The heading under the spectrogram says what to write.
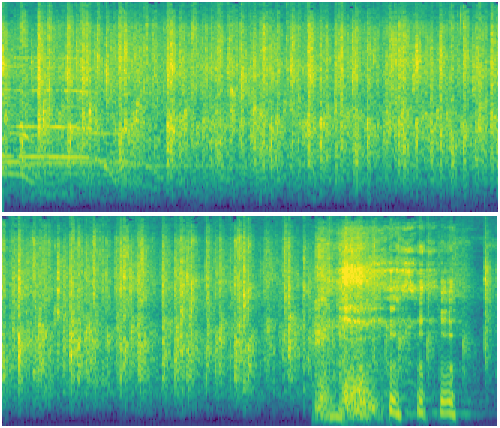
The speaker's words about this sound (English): Yeah, you can applaud for that game too.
